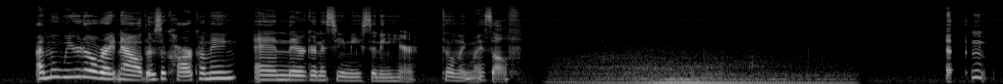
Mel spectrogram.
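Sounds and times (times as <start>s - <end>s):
car driving past: 5.4s - 8.6s.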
